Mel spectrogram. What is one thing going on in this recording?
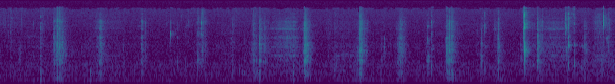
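A man chews and crunches food close by.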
